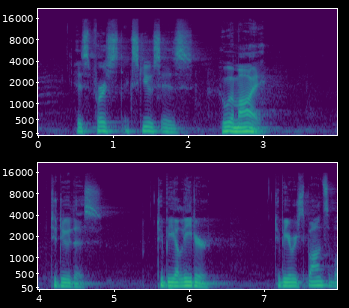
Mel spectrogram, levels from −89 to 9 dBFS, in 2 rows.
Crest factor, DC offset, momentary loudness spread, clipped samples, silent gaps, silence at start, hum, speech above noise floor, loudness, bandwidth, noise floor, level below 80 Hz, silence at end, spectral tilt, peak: 18 dB; under 0.1%; 14 LU; under 0.1%; none; 0.55 s; 60 Hz at -50 dBFS; 36 dB; -31 LUFS; 15 kHz; -66 dBFS; -58 dBFS; 0 s; -5.5 dB/octave; -14 dBFS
